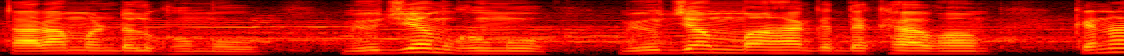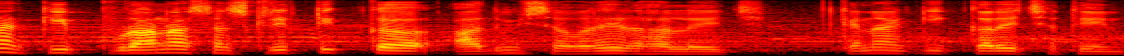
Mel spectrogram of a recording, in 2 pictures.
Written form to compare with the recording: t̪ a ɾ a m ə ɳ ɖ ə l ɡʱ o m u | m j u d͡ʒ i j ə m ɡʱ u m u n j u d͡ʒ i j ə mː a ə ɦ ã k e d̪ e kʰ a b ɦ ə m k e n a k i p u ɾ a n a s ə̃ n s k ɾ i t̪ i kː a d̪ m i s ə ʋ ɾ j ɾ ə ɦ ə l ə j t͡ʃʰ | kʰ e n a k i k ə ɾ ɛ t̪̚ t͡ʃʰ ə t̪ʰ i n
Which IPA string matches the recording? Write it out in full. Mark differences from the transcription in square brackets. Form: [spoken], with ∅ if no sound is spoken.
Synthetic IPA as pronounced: t̪ a ɾ a m ə ɳ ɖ ə l ɡʱ [u] m u | m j u d͡ʒ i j ə m ɡʱ u m u [m] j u d͡ʒ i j ə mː [e] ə ɦ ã k e d̪ e kʰ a b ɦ ə m k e n a k i p u ɾ a n a s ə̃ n s k ɾ i t̪ i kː a d̪ m i s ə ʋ ɾ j ɾ ə ɦ ə l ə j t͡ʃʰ | [k] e n a k i k ə ɾ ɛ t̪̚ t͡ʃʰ ə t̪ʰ i n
